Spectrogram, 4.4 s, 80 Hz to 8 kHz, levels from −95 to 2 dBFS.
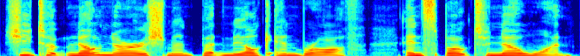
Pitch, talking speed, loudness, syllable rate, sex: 215 Hz, 180 wpm, -16 LUFS, 4.3 syllables/s, female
